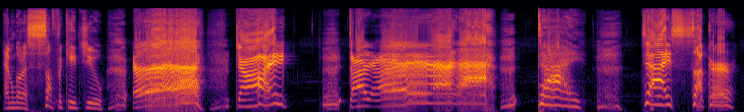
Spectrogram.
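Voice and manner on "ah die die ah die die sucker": loud hammed-up yells of die; high, loud play-fight shouting; mock battle cries. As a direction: scream like winning a cartoon fight.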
